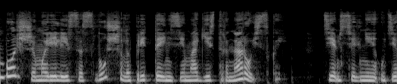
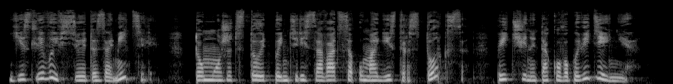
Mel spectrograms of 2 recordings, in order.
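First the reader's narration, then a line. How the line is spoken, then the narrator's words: Plain question. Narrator (Russian): спросила Марилиса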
